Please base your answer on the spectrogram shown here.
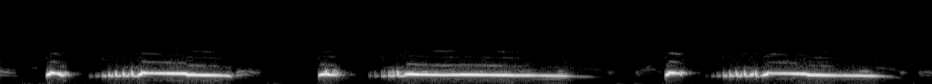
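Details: Local Barbary dove singing persistently to spur other doves: short abrupt coos alternate with long, low rolling coos that level out and slowly fall, three phrases in a quiet setting.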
